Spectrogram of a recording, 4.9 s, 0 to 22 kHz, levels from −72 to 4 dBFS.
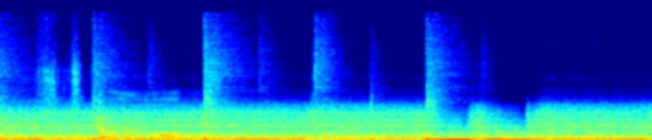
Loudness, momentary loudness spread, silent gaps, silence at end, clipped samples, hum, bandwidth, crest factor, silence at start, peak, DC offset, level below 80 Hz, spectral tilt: -17 LUFS; 5 LU; none; 0 s; under 0.1%; none; 19 kHz; 14 dB; 0 s; -2 dBFS; under 0.1%; -32 dBFS; -6.5 dB/octave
